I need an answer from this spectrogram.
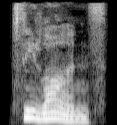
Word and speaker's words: silence: powered sealancia Lancia Lawns the word uses the French pronunciation of the word silence C Lawns once the need for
